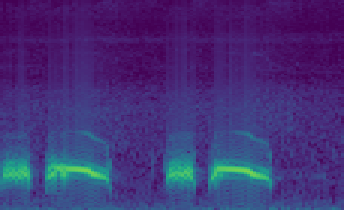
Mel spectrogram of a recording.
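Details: Spotted dove, tekukur, during bird catching with a decoy: two close pairs of notes, each a short coo followed by a longer, smooth, slightly falling coo.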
